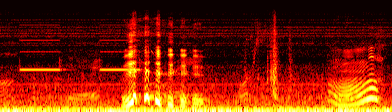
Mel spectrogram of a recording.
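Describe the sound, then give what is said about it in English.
Robotic electronic beeping: a couple of steady high tones, then a quick burst of chirpy warbling bleeps and a swooping, wobbling synthetic tone at the end, clear. “What do you beep if you have nothing to say?”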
